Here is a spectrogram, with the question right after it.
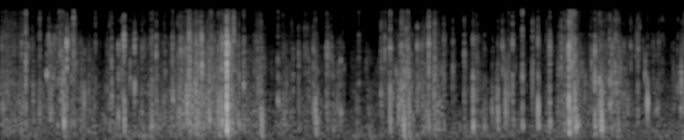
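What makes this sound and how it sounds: Long nails scratch and fingers pinch and crinkle a large bundle of clear plastic bubble wrap. The result is a steady, bright crackle of dense crinkling with many quick, dry ticks and almost no low end. One sharper snap stands out about a third of the way through.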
